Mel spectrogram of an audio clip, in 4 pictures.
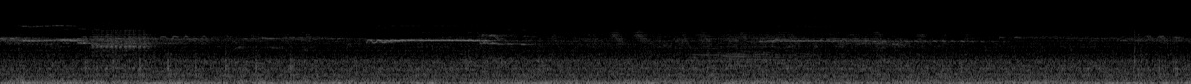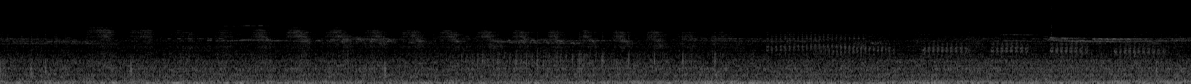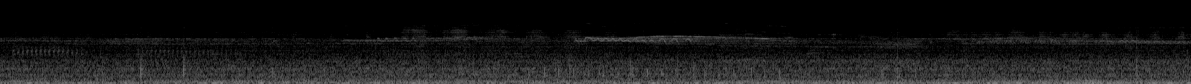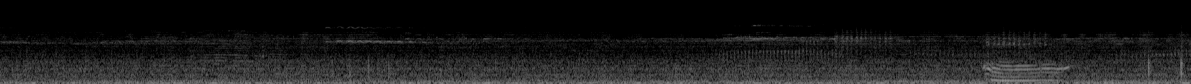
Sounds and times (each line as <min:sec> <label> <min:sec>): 0:45.5 laysan albatross 0:46.6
